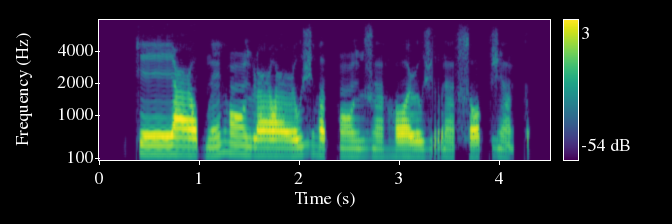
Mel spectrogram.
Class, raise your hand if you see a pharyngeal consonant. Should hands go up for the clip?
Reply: yes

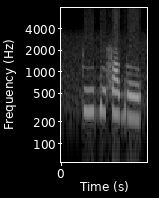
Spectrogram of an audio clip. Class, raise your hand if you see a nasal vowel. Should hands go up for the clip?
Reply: no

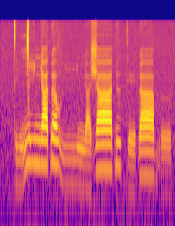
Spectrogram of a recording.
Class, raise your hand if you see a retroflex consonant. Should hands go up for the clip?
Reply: no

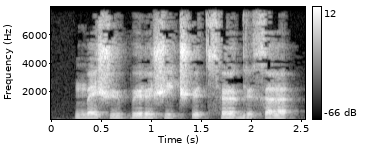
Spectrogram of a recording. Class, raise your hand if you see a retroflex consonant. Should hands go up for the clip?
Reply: no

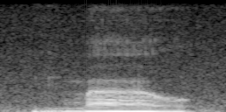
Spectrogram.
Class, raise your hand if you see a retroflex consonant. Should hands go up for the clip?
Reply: no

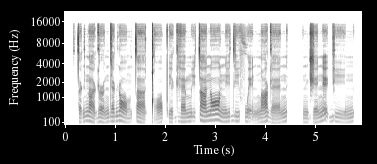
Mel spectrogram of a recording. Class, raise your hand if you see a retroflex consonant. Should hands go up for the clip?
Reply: yes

